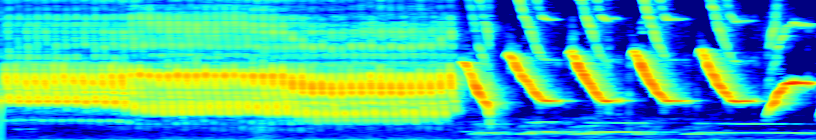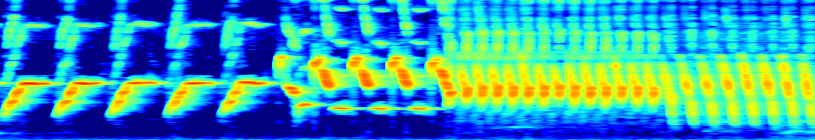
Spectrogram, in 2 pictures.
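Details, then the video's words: For training canaries, a Spanish Timbrado canary sings a long rattling trill, then sharp descending notes, a string of rising slurs, paired-note phrases and a fast chattering roll. "Canary Training Song | Canary Spanish Timbrado"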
